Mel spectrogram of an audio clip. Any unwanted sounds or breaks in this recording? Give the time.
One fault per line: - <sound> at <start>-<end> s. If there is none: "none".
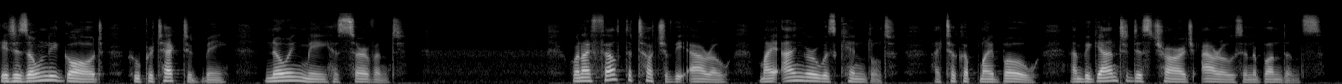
none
